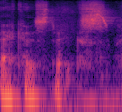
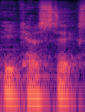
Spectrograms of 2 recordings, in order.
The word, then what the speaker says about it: Echo Sticks: It's actually Echo Sticks, for those who don't know how to pronounce it. Lots of people call it Eco Sticks, but Echo Sticks as in acoustics.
